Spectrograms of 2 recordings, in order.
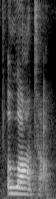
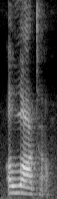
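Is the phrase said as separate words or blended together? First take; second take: blended; blended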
